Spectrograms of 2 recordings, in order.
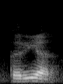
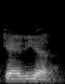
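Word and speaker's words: career: करियर, इट्स नॉट कैरियर, इट्स करियर.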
